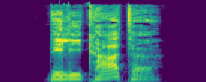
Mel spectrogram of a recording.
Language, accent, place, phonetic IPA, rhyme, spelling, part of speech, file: German, Germany, Berlin, [deliˈkaːtə], -aːtə, delikate, adjective, De-delikate.ogg
- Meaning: inflection of delikat: 1. strong/mixed nominative/accusative feminine singular 2. strong nominative/accusative plural 3. weak nominative all-gender singular 4. weak accusative feminine/neuter singular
